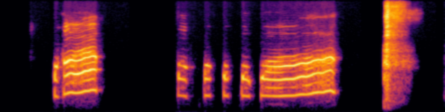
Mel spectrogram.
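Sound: person imitating a chicken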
